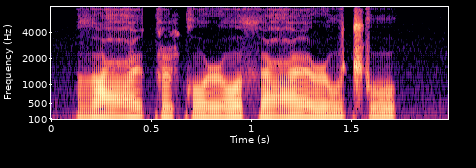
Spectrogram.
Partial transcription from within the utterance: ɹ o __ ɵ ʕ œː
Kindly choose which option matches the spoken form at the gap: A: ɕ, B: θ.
B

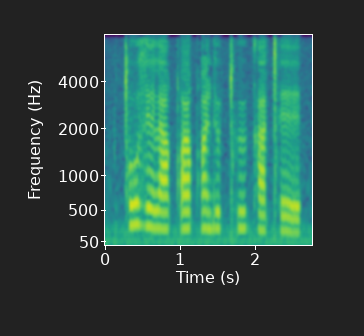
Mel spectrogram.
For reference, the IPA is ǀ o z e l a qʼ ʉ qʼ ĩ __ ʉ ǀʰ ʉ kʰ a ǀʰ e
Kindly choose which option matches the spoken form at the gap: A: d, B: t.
A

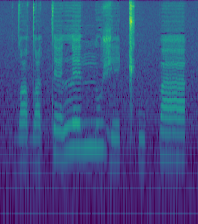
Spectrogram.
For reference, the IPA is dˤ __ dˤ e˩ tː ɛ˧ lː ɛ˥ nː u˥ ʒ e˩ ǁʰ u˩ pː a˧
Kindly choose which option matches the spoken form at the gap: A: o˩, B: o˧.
A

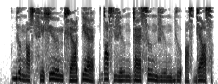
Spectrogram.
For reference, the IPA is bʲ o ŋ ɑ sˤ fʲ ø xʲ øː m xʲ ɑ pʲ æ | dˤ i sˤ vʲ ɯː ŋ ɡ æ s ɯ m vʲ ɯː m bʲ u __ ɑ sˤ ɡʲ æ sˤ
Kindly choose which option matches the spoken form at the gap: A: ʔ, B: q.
A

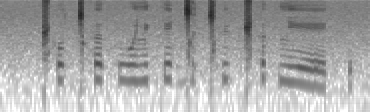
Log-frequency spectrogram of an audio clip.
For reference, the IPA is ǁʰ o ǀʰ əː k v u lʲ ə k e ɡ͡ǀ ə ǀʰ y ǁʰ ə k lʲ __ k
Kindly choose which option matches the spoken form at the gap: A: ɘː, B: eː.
B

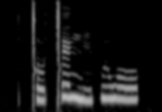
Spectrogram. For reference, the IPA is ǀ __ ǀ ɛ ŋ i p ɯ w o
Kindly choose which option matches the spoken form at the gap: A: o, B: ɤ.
B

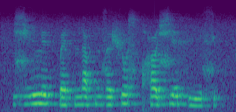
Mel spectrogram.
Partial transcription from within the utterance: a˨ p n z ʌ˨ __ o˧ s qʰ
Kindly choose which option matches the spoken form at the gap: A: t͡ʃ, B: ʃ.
B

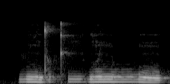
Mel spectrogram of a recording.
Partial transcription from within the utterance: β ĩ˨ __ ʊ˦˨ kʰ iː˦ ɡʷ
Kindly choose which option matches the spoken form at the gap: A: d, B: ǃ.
A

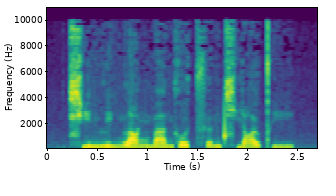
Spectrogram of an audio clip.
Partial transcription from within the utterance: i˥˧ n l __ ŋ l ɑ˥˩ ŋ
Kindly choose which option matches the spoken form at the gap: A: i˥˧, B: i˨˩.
A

